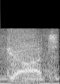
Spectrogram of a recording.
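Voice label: "got", male; hl2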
